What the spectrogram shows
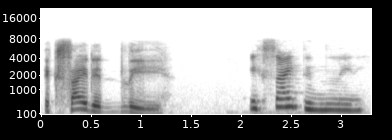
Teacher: we're going to connect the D and the L here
